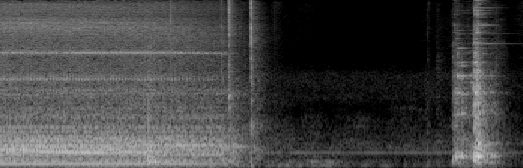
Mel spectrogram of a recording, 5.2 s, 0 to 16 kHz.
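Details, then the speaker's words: Twin mill/drill after spindle bearing replacement, earlier spindle overheating; at maximum speed, 3,100 RPM, a loud busy whir sags and dies to nothing within seconds, then a clunk, like grinding to a halt; spindle bogging down, owner wonders about load, cause unknown. "Now, what happened there? That was like grinding to a halt."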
